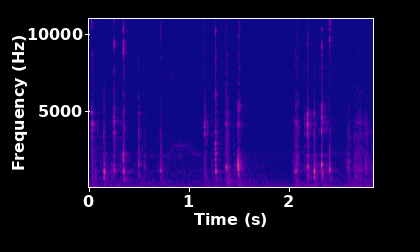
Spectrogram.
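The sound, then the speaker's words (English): Fingers type on a computer keyboard: quick clusters of light, crisp key clicks in irregular bursts with brief pauses, faint and without voices. “This is the best part is watching you try to type.”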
